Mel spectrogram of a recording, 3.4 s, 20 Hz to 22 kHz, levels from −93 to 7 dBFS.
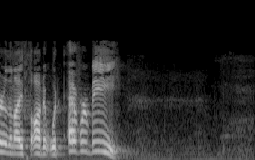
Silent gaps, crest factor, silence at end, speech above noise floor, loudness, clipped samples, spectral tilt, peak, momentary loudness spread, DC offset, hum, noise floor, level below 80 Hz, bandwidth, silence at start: none; 18 dB; 1.8 s; 38 dB; -21 LUFS; under 0.1%; -3.5 dB/octave; -4 dBFS; 7 LU; under 0.1%; none; -59 dBFS; -60 dBFS; 7.6 kHz; 0 s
